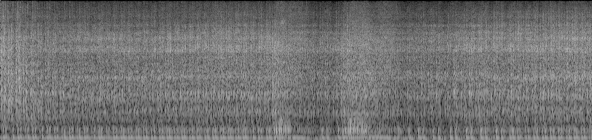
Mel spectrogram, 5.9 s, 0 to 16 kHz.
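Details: Ducati 1198S V-twin after AELLA anti-rotation clutch slave cylinder and push rod fitted to cure an oil leak: lumpy idle with usual dry-clutch rattle, a couple of small blips, steady and even; normal idle.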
